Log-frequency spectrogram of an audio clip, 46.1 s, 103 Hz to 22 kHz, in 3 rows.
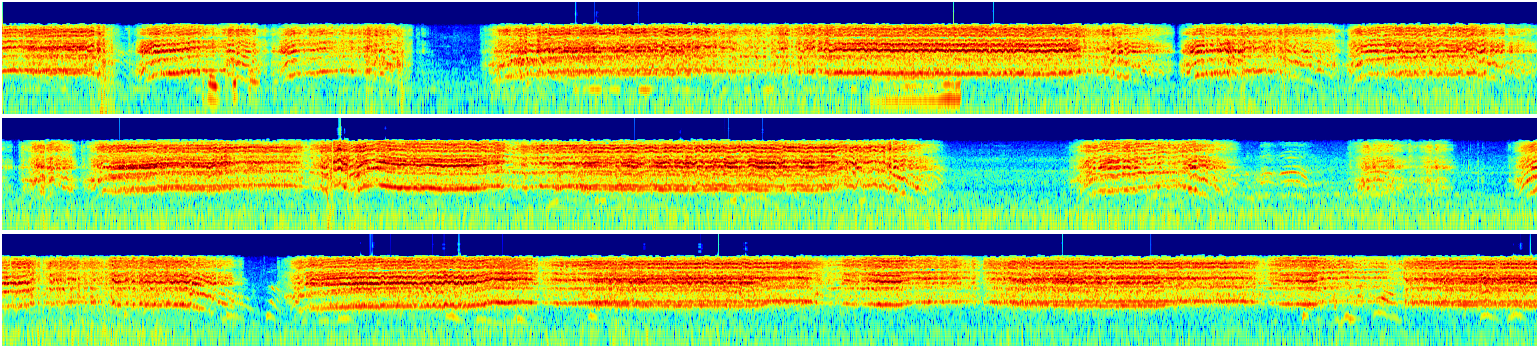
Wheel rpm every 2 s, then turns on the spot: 170, 130, 100, 210, 210, 130, 140, 110, 170, 230, 210, 210, 40, 110, 10, 120, 110, 200, 210, 220, 220, 220, 220.
10-12 24-26 32-34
